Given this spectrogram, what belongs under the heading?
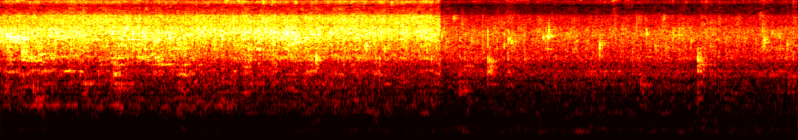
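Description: A whole tomato drops into hot oil with pink-browned garlic in a pan, setting off a loud, steady hiss and sizzle that eases slightly after a couple of seconds, with small pops and crackles continuing.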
